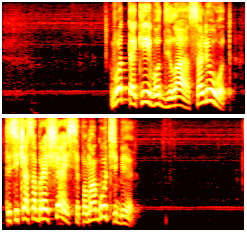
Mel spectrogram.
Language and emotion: Russian, positive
